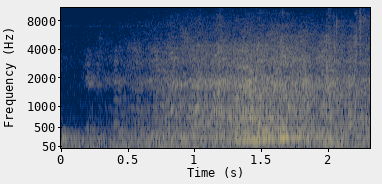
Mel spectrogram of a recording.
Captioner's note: laughter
